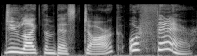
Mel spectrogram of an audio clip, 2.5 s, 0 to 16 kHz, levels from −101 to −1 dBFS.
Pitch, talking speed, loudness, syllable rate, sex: 240 Hz, 195 wpm, -17 LUFS, 4.4 syllables/s, female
